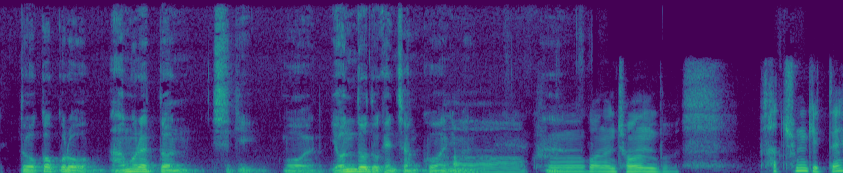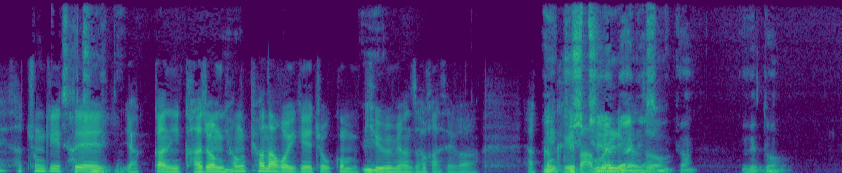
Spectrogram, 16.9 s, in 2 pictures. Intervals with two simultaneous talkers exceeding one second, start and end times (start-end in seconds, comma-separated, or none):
13.8-15.2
